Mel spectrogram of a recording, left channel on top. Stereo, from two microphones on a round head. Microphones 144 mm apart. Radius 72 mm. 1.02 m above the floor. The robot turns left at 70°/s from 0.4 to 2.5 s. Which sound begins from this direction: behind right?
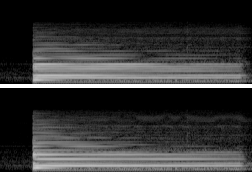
A guitar, at 0.3 s.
